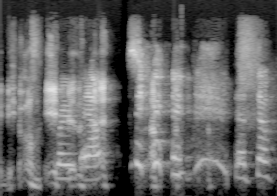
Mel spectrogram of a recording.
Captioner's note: laughs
